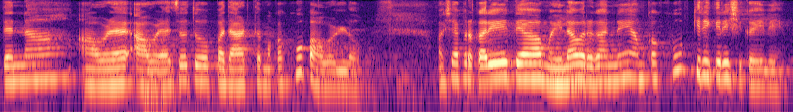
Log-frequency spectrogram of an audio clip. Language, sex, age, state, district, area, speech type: Goan Konkani, female, 45-60, Goa, Bardez, rural, spontaneous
